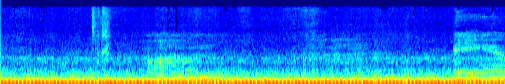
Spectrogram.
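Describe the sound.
A car driving on a road, heard as a steady low engine and road rumble that fills the whole stretch, with a few faint, brief higher sounds over it.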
